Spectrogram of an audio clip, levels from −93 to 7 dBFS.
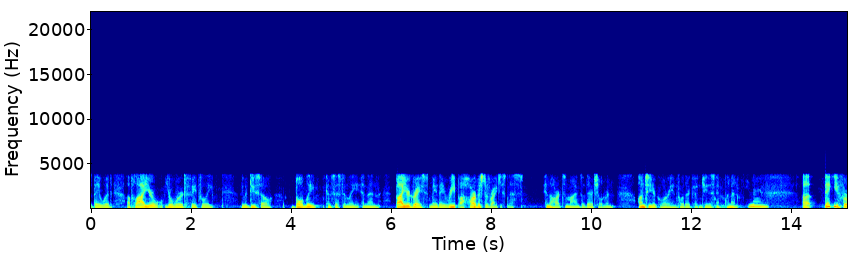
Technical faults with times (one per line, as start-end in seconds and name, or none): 6.89-8.43 AMR rate drop
13.54-15.11 AMR rate drop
